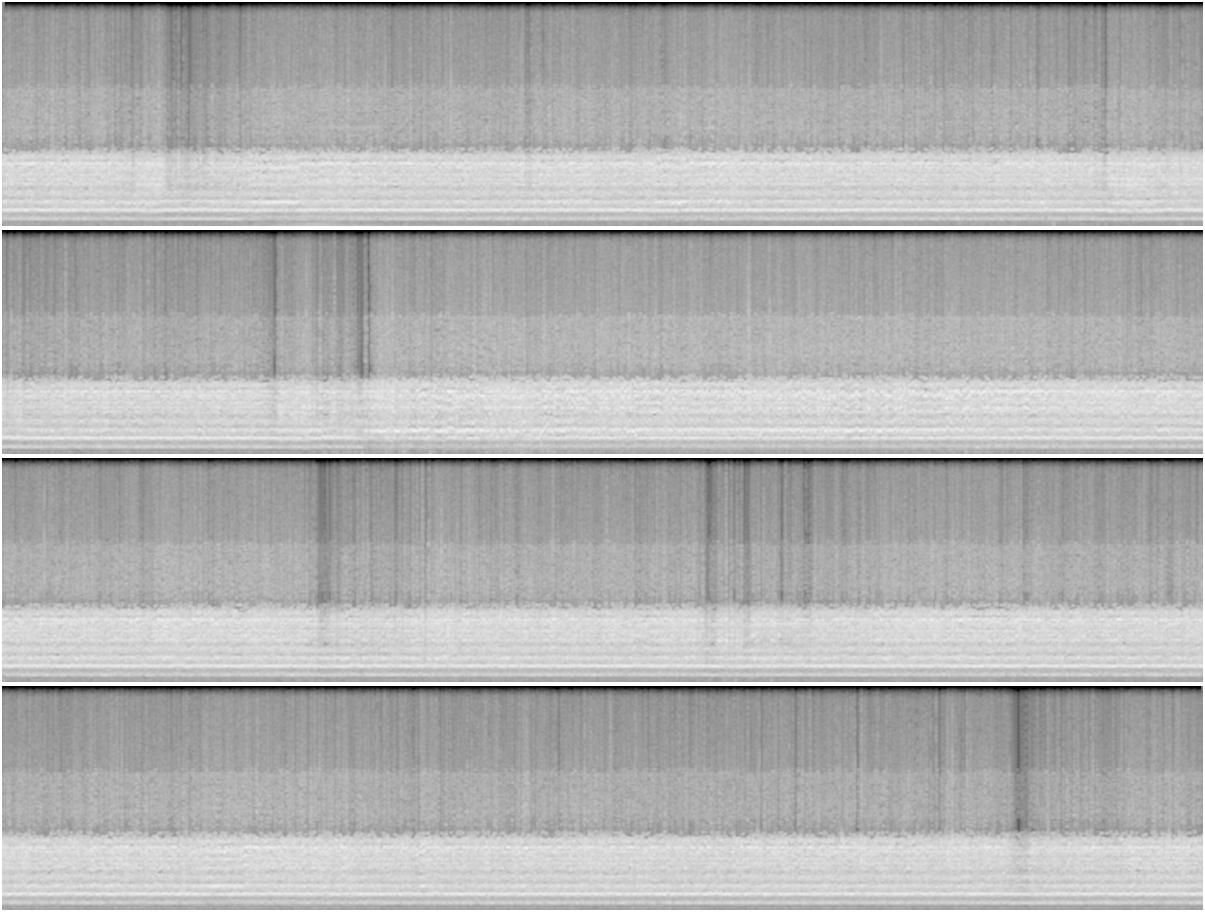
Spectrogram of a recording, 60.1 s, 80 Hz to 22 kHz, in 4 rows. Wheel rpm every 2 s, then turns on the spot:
230, 230, 230, 230, 230, 240, 230, 230, 230, 220, 210, 210, 210, 220, 240, 230, 230, 230, 240, 230, 240, 230, 230, 230, 230, 240, 230, 230, 230, 240.
none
